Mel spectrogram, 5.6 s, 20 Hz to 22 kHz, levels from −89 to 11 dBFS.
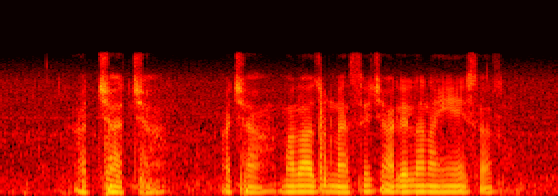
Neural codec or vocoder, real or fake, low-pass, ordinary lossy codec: none; real; 7.2 kHz; none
